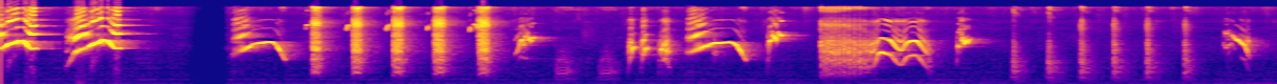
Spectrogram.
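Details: Javan myna singing, a sound said to rouse other mynas; a mix of swooping whistles, fast harsh chatter, sharp clicks and a noisy buzzy burst, lively and varied.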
